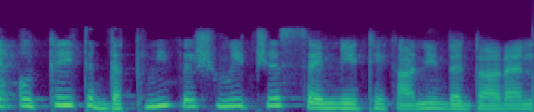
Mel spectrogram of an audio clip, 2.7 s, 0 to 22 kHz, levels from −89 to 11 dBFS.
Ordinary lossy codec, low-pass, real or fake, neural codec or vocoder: none; none; fake; codec, 16 kHz, 1 kbps, X-Codec, HuBERT features, trained on general audio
